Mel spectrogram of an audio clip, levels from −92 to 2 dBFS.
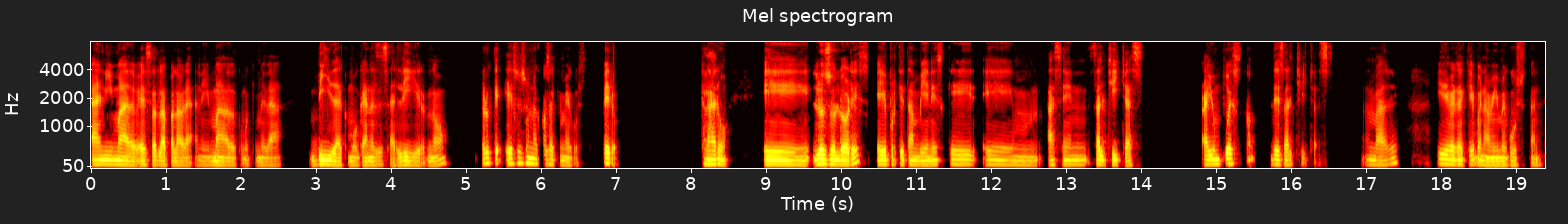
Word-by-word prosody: animado, 100 -3 +4
esa 90 0 +1
es - - -3
la 90 - +2
palabra, 85 0 -1
animado, 90 -2 -2
como - - -11
que - - -18
me 85 - -5
da 85 +1 -7 0.3
vida 95 -3 +3
como 85 -1 -5
ganas 85 +1 -1
de - - -7
salir, 90 -1 -2
¿no?, 110 +9 -4 0.4
creo 125 +2 0
que - - 0
eso 115 +3 +1
es 130 - -1
una 120 -2 +3
cosa 110 -3 -4
que 100 - -11
me 85 -2 -2
gusta, - - -18 0.2
pero - - +4 1.1
Claro, 105 -2 +3 0.4
eh, 100 -2 +4
los 110 0 +7
olores, 105 +6 +4
eh, 105 -1 +4
porque 105 -1 -2
también 95 -1 0
es 100 +1 -3
que, 105 -1 -2
em, 95 -3 -4
hacen 100 0 -3
salchichas. 105 0 -1 0.7
Hay 105 0 +4
un 110 - +2
puesto 120 - 0 0.2
de 105 0 +2
salchichas, 95 -2 -7 0.4
vale, 100 +6 -5 0.5
y 115 -1 0
de 110 - +5
verdad 100 -1 +3
que 105 - -2
bueno, 95 -4 0
a - - +2
mí 85 0 +2
me 85 0 0
gustan. 90 +1 -8
100 Hz, 165 wpm, -24 LUFS, 90-105 Hz, 1.1 s, los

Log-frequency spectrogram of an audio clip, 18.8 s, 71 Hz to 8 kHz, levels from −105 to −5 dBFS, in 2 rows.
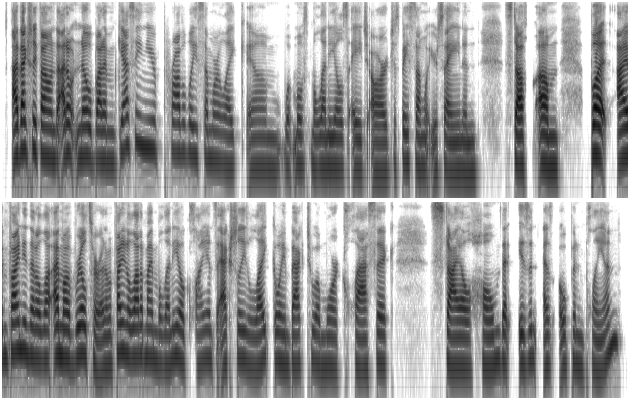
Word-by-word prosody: I've 195 +4 +8
actually 230 0 +6
found 195 -2 +3
I - - +5
don't 215 -4 +1
know, 195 0 +1
but 180 0 +2
I'm 175 -1 -5
guessing 245 - -2
you're 235 -2 -4
probably 215 -2 -4
somewhere, 180 -2 -7
like, 155 -1 -8
um, 150 0 -9
what 160 - -9
most 160 0 -8
millennials 150 0 -4
age 145 0 -6
are 135 0 -2
just 145 +2 -16
based 165 -1 -5
on 155 -1 -2
what - - -8
you're 140 - -8
saying 140 -1 -4
and 135 0 -7 0.4
stuff, 160 0 +6 0.2
um, 155 -2 +5 0.5
but, 205 -2 +9
I'm 195 +1 +6
finding 220 +1 +3
that 195 -2 0
a - - +2
lot 185 0 0
I'm 200 0 +5
a 185 -1 +5
realtor 185 -4 +1
and 150 - -2
I'm 160 - -4
finding 215 +3 +2
a 195 - 0
lot 195 +1 +3
of 200 - -2
my 190 -1 -1
millennial 170 +1 -3
clients 175 +2 -9
actually 180 +2 -2
like 160 +3 -3
going 170 -2 -4
back 160 0 -2
to 175 - -7
a 160 - -4
more 155 -2 -6
classic 155 +1 -3 0.5
style 155 -1 +2
home 160 +2 -3
that 175 -2 -1
isn't 165 +2 -4
as 155 +2 -5
open 155 -1 -6
plan, 155 - -5
165 Hz, 195 wpm, -24 LUFS, 155-195 Hz, 0.5 s, but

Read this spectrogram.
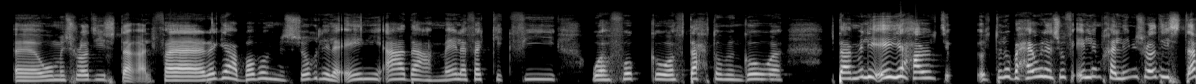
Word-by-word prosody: آآ 175 0 +1
ومش 200 +3 -3
راضي 215 0 -2
يشتغل، 215 - -2
فرِجِع 190 +9 +4
بابا 230 +6 -2
من 230 - -7
الشغل، 240 +5 -4
لقاني 240 +5 -2
قاعدة 235 0 +1
عمّالة 205 +3 -3
أفكّك 230 -2 -6
فيه، 235 0 -8 0.4
وأفكه 250 +4 -2
وفتحته 235 +3 0
من 225 -2 -5
جوّا، 235 0 -1 0.5
"بتعملي 315 +5 +3
إيه 340 -1 +6
يا 370 - +7
حبيبتي؟" 295 +3 +1 0.3
قُلت 230 +7 -5
له: 350 +2 0
"باحاول 310 +3 +3
أشوف 340 0 0
إيه 395 - +1
اللي 330 +2 +1
مخلّيه 285 -4 0
مش 355 -1 -5
راضي 335 +3 +3
يشتغل." 335 - +4
240 Hz, 155 wpm, -19 LUFS, 215-290 Hz, 0.5 s, يا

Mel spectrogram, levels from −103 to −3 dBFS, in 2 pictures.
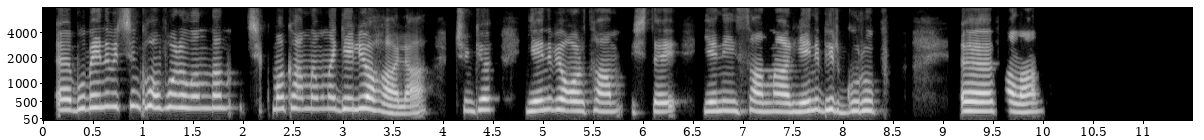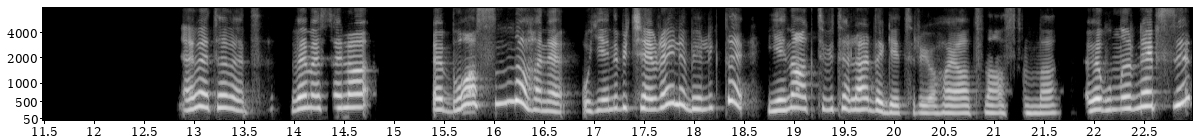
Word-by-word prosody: eee, 280 -1 +1
bu 320 +1 -1
benim 345 +2 +2
için 365 +1 -3
konfor 350 -1 +1
alanından 330 0 -1
çıkmak 315 +1 -5
anlamına 310 0 -2
geliyor 300 +1 +4
hâlâ. 190 -6 -1 0.2
Çünkü, 280 +2 -2 0.3
yeni 265 +3 +2
bir 285 - 0
ortam, 250 -2 +1
işte, 235 - -3 0.2
yeni 245 +1 0
insanlar, 240 -2 0
yeni 250 +3 +1
bir 285 -3 +2
grup, 250 +3 -1 0.8
eee, 245 -1 +6
falan. 235 0 +2 2.8
Evet, 340 +5 +1
evet 305 -8 -2 0.3
ve 310 +4 +4
mesela, 335 +2 +1 0.6
e, 285 -4 +1
bu 240 -5 +4
aslında, 445 - +2
hani, 250 -4 0 0.2
o 250 - -4
yeni 275 +5 -4
bir 335 - -1
çevreyle 340 +5 +2
birlikte, 330 +8 -2 0.4
yeni 270 +7 +2
aktiviteler 295 -3 0
de 255 - +4
getiriyor 200 -1 -4
hayatına 200 0 -2
aslında 195 +1 -6 0.3
ve 285 +1 +6
bunların 310 +4 0
hepsi, 380 +1 +3
285 Hz, 115 wpm, -24 LUFS, 245-330 Hz, 2.8 s, eee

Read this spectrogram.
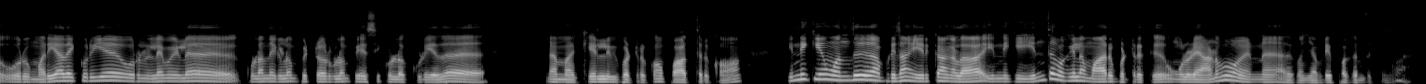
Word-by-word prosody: ஒரு 125 - 0
மரியாதைக்குரிய 165 +6 +1 0.2
ஒரு 150 -1 -2
நிலைமையில 145 +2 0 0.6
குழந்தைகளும் 135 +1 -2
பெற்றோர்களும் 130 +1 -3
பேசிக்கொள்ளக் 120 -2 -3
கூடியத, 110 +1 0 1.1
நம்ம 115 -2 0
கேள்விப்பட்டிருக்கோம், 120 0 -1
பார்த்துருக்கோம். 110 0 -2 0.5
இன்னைக்கும் 235 +1 +2
வந்து 195 +2 +2 0.2
அப்டிதான் 165 +2 0
இருக்காங்களா? 145 -3 +3 0.2
இன்னைக்கி 135 -1 -4 0.2
எந்த 200 +7 -4
வகையில 180 -2 +1
மாறுபட்டிருக்கு? 120 -3 0
உங்களுடைய 115 -1 +2
அனுபவம் 175 - +1
என்ன? 115 0 -4 0.2
அத 100 - -4
கொஞ்சம் 100 -1 -4
அப்படியே 95 +1 -4
பகிர்ந்துக்குங்களேன். 95 0 -12
135 Hz, 110 wpm, -24 LUFS, 115-160 Hz, 1.1 s, இருக்காங்களா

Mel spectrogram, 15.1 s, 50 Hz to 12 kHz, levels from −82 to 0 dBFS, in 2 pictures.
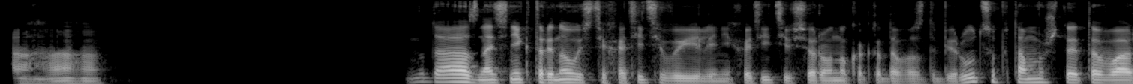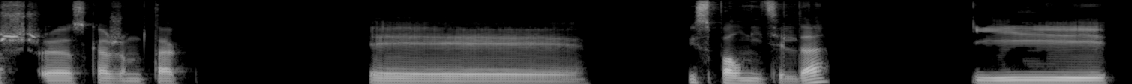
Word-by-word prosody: Ага 90 +1 -6
ага. 90 -1 -8 2.0
Ну 150 +3 -15
да, 150 -1 +6
знаете 115 -2 +2
некоторые 120 -2 +3
новости, 120 -2 +2
хотите 115 +3 -3
вы 100 -1 0
или 90 -1 -3
не 90 0 -8
хотите, 100 +4 -4
всё 105 - 0
равно, 100 -1 -1
как-то - - -7
до 90 - -3
вас 90 -1 -6
доберутся, 115 - -3
потому 135 0 -1
что 125 -2 0
это 115 0 +3
ваш, 110 -1 +3
э, 100 0 +1
скажем 95 -1 -4
так 95 +1 -3 1.2
Э, 90 -2 -1 0.7
исполнитель, 95 -4 +1
да? 145 - +2 1.0
И 105 0 +2
100 Hz, 115 wpm, -27 LUFS, 90-115 Hz, 2.0 s, да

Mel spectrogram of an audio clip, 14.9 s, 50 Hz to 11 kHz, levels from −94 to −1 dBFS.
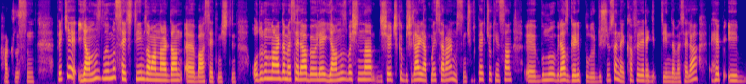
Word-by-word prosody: Haklısın. 165 0 -7 0.4
Peki, 260 +8 +2
yalnızlığımı 280 +8 +3
seçtiğim 260 0 +2
zamanlardan, 215 -2 +4
eee, 175 -2 +1
bahsetmiştin. 170 -2 -2 0.3
O 215 +2 -3
durumlarda, 270 0 +4
mesela, 245 -1 +4
böyle, 225 0 0
yalnız 225 +3 0
başına 240 -3 +1
dışarı 230 +5 +1
çıkıp 225 0 -2
bir - - -6
şeyler 225 +3 +4
yapmayı 215 0 -2
sever 220 +2 0
misin? 200 -7 -8
Çünkü 200 +3 -10
pek 245 0 -4
çok 235 -1 -7
insan, 230 +3 -2 0.3
eee, 185 0 -2
bunu 220 +3 -5
biraz 220 -1 +3
garip 205 +2 -1
bulur. 165 -2 -10
Düşünsene, 205 +1 -2
kafelere 205 0 -3
gittiğinde, 170 -2 -9
mesela, 180 +11 -4 0.3
hep, 225 +2 -3
iii, 200 -1 -4
220 Hz, 140 wpm, -23 LUFS, 195-240 Hz, 0.4 s, zamanlardan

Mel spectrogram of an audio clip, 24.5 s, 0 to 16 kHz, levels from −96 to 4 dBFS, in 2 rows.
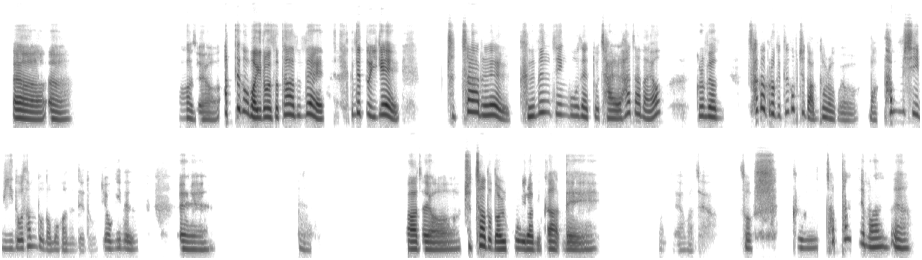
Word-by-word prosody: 예 215 - +5
아 180 -4 +4
어. 180 -2 -3 1.4
맞아요. 180 -4 -8
"앗 325 0 0
뜨거워." 430 -7 +3
막 230 -4 +11
이러면서 225 +1 +4
타는데 275 -4 +4 0.4
근데 330 +2 0
또 300 -3 -3
이게 245 -5 +6 0.7
주차를 275 - +3
그늘진 295 +2 -4
곳에 255 -2 -2
또 215 - -8
잘 200 -2 -1
하잖아요? 305 - -2 0.4
그러면 240 -5 0 0.3
차가 390 +4 +1
그렇게 310 -8 -3
뜨겁지도 350 0 -6
않더라고요 170 -8 -7
막 170 -1 -14
32 360 - -5
도 200 - -3
3 250 +3 -9
도 210 - -11
넘어가는데도. 155 -3 -17 0.2
여기는 190 -2 -10 0.6
예. 175 -2 -4 1.2
예. - - -21 1.3
맞아요. 185 - +2
주차도 230 0 +4
넓고 185 +1 +3
이러니까 180 0 +2
네. 175 - -4 0.8
맞아요, - - -31
맞아요. - - -25 0.4
그래서 - - -9 0.5
그 205 -1 -11
차 375 - -8
탈 430 - -5
때만 230 -6 -2
예. 205 -2 -1
215 Hz, 235 characters per minute, -27 LUFS, 185-280 Hz, 1.4 s, 막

